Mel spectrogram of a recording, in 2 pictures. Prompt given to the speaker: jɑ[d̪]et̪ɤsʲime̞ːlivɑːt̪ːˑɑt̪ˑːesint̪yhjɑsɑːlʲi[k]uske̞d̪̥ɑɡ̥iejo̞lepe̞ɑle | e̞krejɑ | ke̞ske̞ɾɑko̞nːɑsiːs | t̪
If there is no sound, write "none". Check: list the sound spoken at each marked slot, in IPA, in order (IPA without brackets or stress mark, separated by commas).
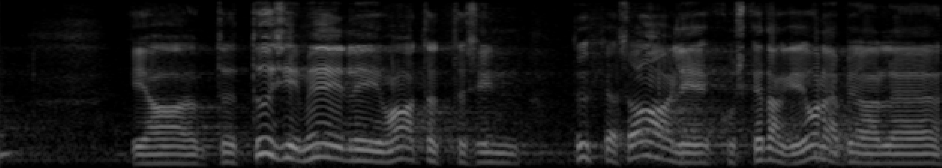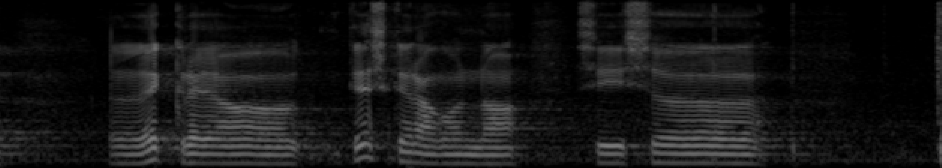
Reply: t̪, k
